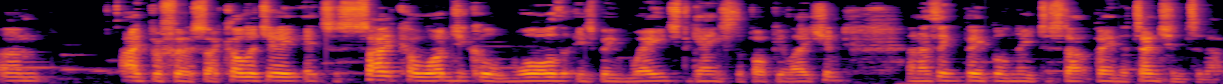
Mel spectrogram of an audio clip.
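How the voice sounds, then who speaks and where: A man with a British accent at a medium pitch and moderate pace, ordinary pitch variation, big swings in loudness, and noticeable background noise. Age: 60s. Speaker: political commentator. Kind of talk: monologue.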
